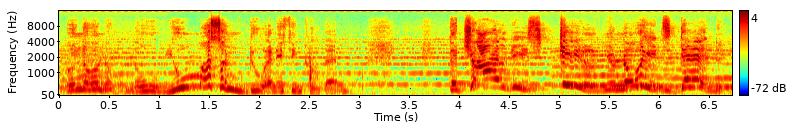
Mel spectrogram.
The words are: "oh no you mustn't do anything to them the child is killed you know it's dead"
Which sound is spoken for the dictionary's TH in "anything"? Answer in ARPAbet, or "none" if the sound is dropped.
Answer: TH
